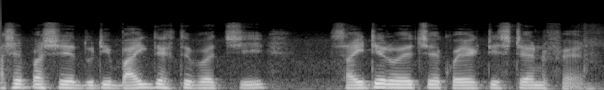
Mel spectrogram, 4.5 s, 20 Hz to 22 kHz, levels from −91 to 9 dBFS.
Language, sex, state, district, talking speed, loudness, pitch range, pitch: Bengali, male, Assam, Hailakandi, 145 wpm, -15 LUFS, 125-140 Hz, 130 Hz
